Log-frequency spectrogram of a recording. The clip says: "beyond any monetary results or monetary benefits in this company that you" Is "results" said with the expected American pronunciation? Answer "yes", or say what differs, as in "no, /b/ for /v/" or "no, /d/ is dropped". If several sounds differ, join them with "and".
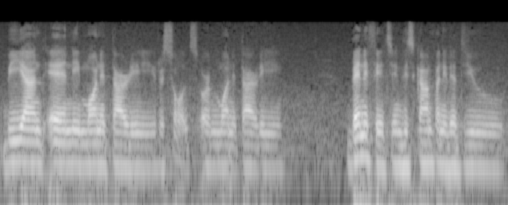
no, /s/ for /z/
